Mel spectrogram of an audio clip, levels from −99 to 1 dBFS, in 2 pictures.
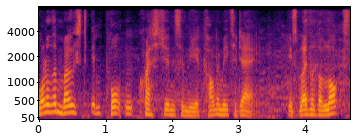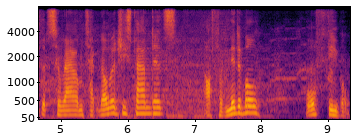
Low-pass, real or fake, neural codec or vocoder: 7.2 kHz; fake; codec, 16 kHz in and 24 kHz out, 1.1 kbps, FireRedTTS-2 codec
